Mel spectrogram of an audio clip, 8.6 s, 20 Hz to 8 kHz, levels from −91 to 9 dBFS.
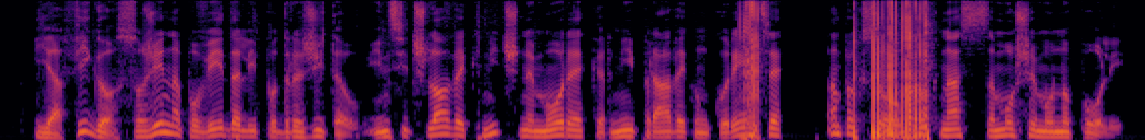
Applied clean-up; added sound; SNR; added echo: classical method spectral subtraction.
